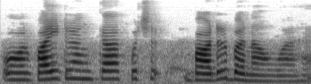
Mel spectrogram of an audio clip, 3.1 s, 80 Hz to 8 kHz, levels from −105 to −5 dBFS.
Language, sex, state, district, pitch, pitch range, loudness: Hindi, female, Punjab, Pathankot, 245 Hz, 225-275 Hz, -18 LUFS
